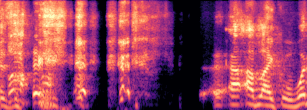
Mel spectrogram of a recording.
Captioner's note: laughter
